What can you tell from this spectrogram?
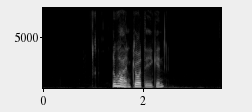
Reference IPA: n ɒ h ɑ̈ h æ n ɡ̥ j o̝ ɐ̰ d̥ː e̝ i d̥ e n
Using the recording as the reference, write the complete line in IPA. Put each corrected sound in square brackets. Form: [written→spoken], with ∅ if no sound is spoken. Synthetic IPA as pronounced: n [ɒ→u] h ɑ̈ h æ n ɡ̥ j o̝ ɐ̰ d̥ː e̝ i [d̥→ɡ̥] e n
